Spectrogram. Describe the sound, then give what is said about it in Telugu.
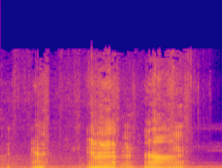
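A pig, a wild boar in a farm field at night, grunts three times: a short first grunt, then two longer, louder rough grunts with brief pauses between them. “పంది మూలిగినట్టు శబ్దం రావడంతో హఠాత్తుగా లేచి చూశాడు”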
